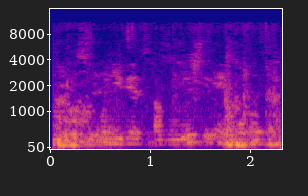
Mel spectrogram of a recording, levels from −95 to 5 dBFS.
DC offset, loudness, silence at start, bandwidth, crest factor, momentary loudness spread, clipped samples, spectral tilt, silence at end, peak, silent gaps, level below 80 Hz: under 0.1%; -28 LUFS; 0.05 s; 11.5 kHz; 18 dB; 11 LU; under 0.1%; -8.5 dB/octave; 0 s; -8 dBFS; none; -48 dBFS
